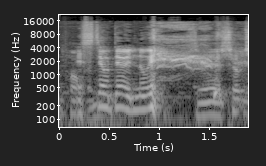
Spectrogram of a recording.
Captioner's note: laughs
